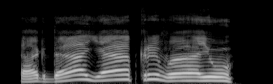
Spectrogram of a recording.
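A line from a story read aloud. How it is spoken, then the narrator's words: Drawled with audible smile. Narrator (Russian): Тренер протянул слова с такой явной улыбкой в голосе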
